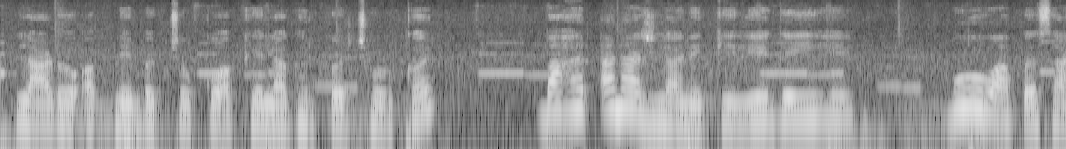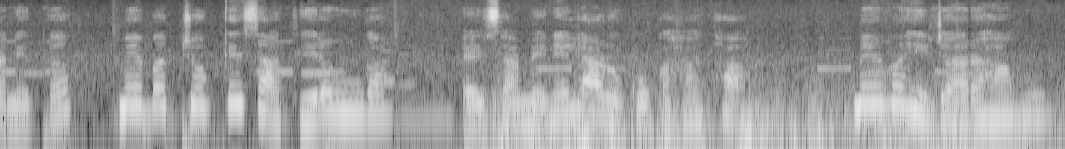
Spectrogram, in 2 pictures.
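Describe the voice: A man puts on a cartoonish character voice, fairly high in pitch and fairly slow. Clear background noise runs underneath.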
